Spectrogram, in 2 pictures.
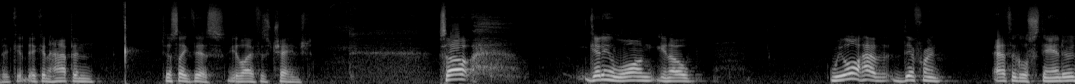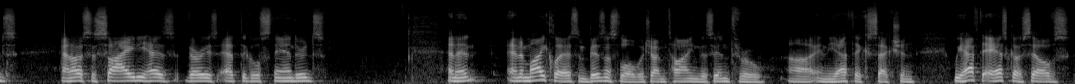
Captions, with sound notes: It can happen (snaps) just like this, your life is changed. So, getting along, you know, we all have different ethical standards and our society has various ethical standards and then, and in my class, in business law which I'm tying this in through in the ethics section, we have to ask ourselves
